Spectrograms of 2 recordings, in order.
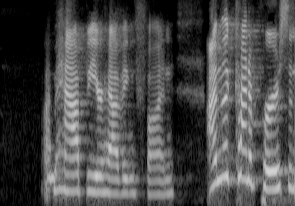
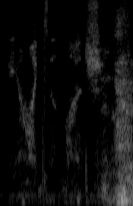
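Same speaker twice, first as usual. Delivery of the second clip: put-on hushed, breathy old lady reply; timid whisper; 30 dB quieter than usual. Elderly woman in the front row, whispering her answer. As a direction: barely voice it like a shy old woman.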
